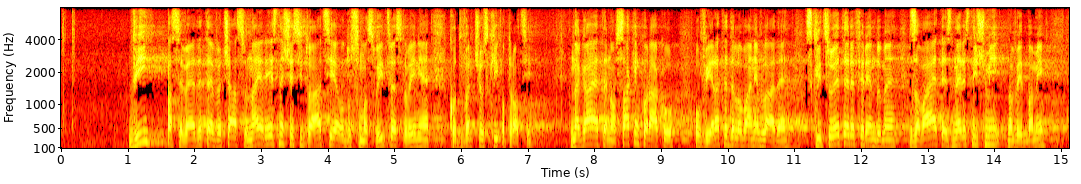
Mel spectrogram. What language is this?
Slovenian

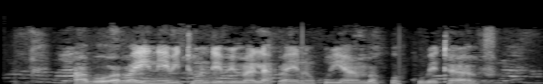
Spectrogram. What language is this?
Ganda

